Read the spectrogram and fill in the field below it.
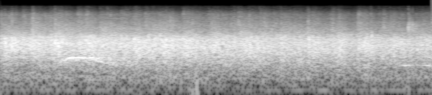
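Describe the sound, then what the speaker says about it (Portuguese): A church congregation applauding, a dense continuous wash of clapping that holds evenly at moderate loudness throughout with no pauses. "Pode aplaudir agora."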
